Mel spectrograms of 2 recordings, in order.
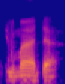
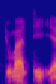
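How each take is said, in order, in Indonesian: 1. Kata ini berakhir dengan vokal 'a'. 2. Kata ini berakhir dengan vokal 'i'. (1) "Jadi dibaca Jumada, bukan ya" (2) "Mungkin teman-teman sering mendengar Jumadi ya"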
